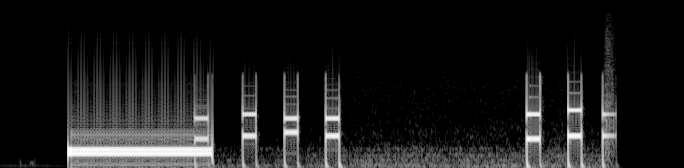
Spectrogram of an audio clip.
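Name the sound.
phone number being dialed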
